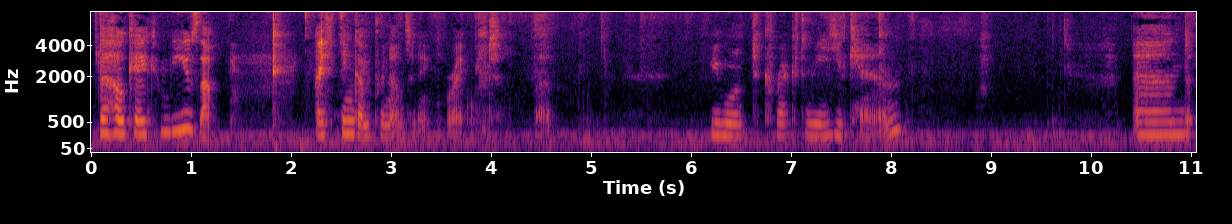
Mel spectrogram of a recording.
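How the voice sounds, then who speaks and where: A young woman explaining paintbrushes in a painting tutorial, hesitant and halting, often correcting herself. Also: sits high, background noise. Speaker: art tutor.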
